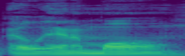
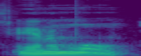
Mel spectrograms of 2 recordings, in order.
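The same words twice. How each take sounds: First: "animal" ending in a full "mall"; Spanish ending. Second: Said in the usual way. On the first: Shown as a demonstration. Learner giving a Spanish example, "animal" ending in full "al". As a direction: say "el animal" with an open final vowel. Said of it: "stressed at the last syllable". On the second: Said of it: "words that end in al".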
